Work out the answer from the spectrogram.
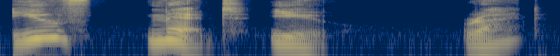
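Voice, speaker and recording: A man playing an ancient, courtly vampire lord in an audio drama, calmly authoritative, with formal, genteel phrasing. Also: fairly high pitch, drawn-out words, no echo, clean studio sound, heavily acted. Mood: wry.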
